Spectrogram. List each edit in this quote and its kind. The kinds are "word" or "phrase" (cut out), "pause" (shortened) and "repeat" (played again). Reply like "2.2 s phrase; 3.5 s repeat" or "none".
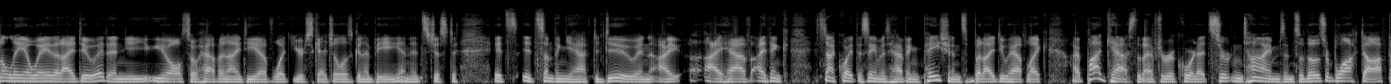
none

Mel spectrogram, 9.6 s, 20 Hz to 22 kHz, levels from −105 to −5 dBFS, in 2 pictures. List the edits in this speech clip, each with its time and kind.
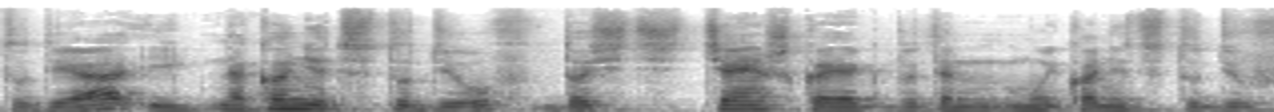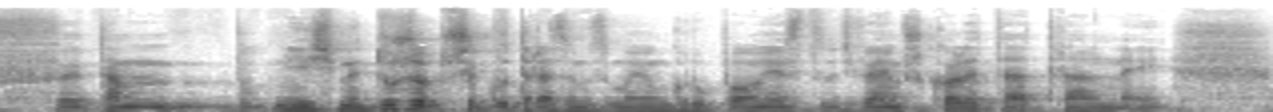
none

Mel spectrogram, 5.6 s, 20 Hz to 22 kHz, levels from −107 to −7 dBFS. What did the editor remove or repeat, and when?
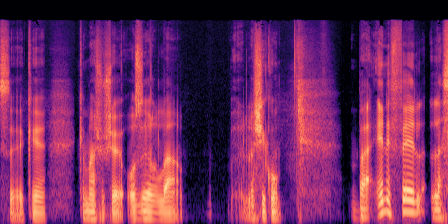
none

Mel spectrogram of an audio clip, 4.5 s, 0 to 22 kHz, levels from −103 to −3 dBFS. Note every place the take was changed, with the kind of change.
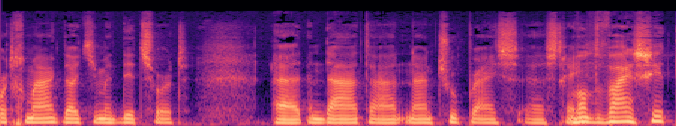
2.0 s word

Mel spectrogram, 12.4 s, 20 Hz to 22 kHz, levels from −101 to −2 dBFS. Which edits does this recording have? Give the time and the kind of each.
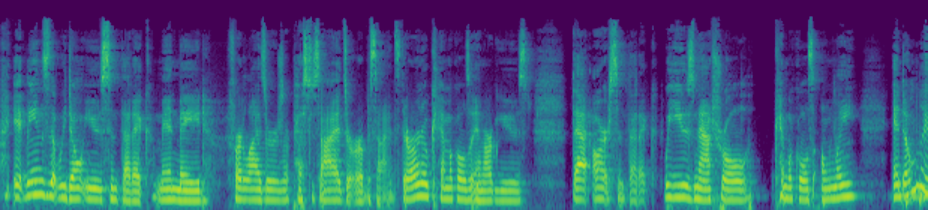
6.6 s phrase; 8.8 s pause; 10.2 s pause

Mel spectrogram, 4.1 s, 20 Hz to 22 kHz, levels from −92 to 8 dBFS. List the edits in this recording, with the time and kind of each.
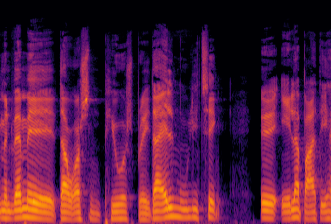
none

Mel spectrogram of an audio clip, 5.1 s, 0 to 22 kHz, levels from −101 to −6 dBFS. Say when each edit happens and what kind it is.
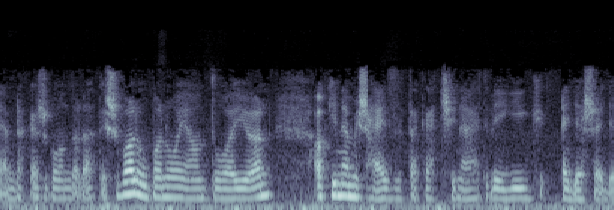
3.1 s word

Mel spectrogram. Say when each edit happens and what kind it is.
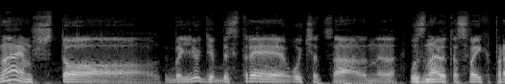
1.7 s word; 4.0 s pause

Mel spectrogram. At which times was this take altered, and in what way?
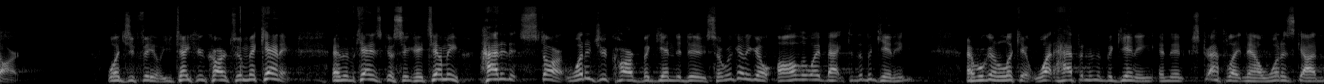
none

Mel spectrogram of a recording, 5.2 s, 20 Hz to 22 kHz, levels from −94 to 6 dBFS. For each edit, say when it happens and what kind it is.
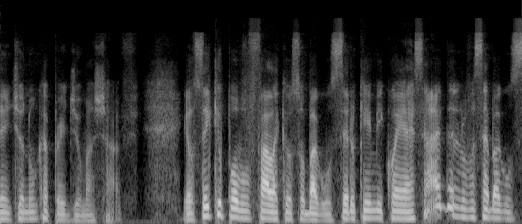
none

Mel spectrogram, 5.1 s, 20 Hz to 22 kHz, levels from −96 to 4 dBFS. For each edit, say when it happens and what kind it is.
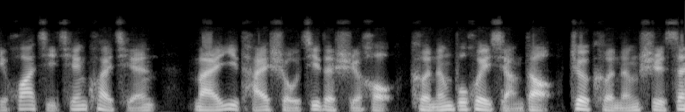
3.0 s pause; 4.2 s pause

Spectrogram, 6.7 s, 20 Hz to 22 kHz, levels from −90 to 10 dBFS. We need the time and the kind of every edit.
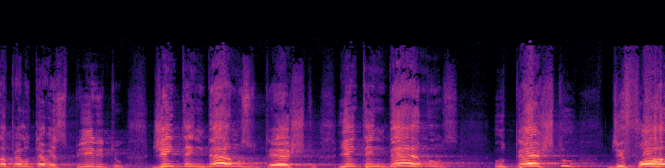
none

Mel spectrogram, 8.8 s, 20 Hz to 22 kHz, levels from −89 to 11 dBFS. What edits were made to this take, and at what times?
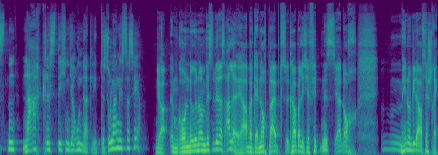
5.8 s word; 7.6 s pause

